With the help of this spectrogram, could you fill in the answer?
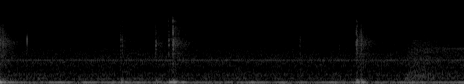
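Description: Long painted nails of both hands tap lightly on a flat, solid wooden tabletop. Soft, sharp clicks come at scattered moments, two of them louder, over a steady low hum and a faint constant tone.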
